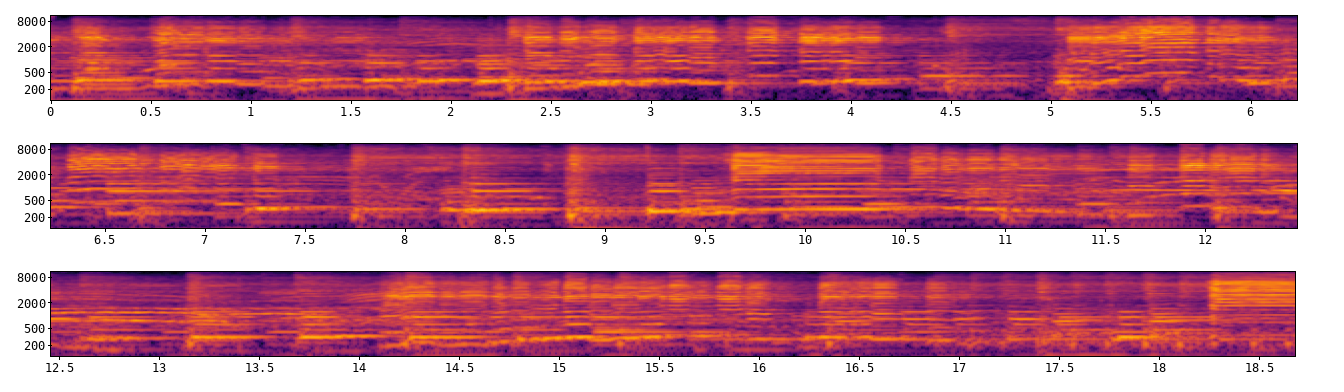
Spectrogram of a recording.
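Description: Swing jazz music playing for the dance, with a saxophone carrying the melody over a steady band accompaniment.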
